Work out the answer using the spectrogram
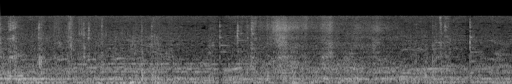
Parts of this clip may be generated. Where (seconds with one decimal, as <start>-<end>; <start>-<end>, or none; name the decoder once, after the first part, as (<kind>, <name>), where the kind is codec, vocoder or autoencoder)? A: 2.6-4.0 (codec, SNAC)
